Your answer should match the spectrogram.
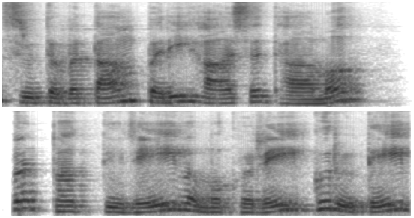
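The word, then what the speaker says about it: श्रुतवतां: न उच्चारण निकालेंगे, अल्पश्रुतन श्रुतवताम। अब यहाँ पे प है, तो प बोलते समय दोनों होठ मिल जाते हैं, तो अपन उसका उच्चारण कैसे करेंगे, म करेंगे, काम परिहास धाम।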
